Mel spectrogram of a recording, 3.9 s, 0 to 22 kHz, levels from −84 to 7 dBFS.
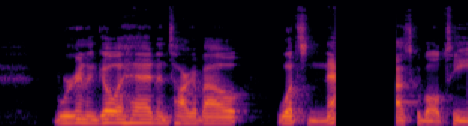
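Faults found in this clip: Audio dropout to silence, 2.79 to 3.30 s: speech cuts off mid-phrase after "and talk about what's", dead silence with no room tone for about 0.51 s. Likely input loss (link or device dropout, stray mute), with the encoder writing silence meanwhile.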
